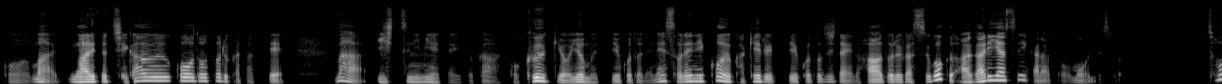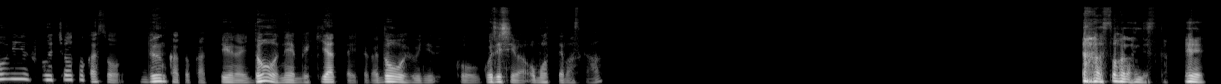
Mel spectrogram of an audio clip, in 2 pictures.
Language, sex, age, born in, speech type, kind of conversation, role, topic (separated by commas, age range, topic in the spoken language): Japanese, male, 25-29, Japan, conversation, podcast, host, 仲間外れを見かけたら、あなたはどう対応しますか？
